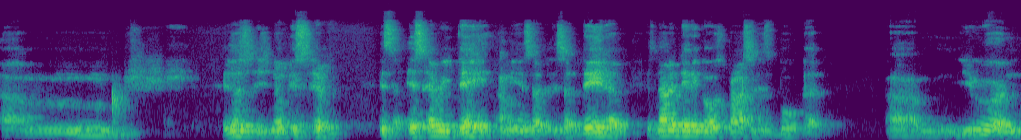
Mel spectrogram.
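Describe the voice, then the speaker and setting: A man talks at a fairly slow pace, leaving long, frequent pauses. His loudness swings widely. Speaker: author, guest on the radio show. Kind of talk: spiritual talk, interview answer.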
